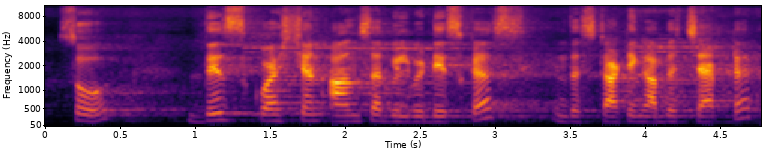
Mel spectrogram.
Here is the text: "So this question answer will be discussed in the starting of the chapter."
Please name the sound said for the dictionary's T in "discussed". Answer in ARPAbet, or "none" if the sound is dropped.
T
